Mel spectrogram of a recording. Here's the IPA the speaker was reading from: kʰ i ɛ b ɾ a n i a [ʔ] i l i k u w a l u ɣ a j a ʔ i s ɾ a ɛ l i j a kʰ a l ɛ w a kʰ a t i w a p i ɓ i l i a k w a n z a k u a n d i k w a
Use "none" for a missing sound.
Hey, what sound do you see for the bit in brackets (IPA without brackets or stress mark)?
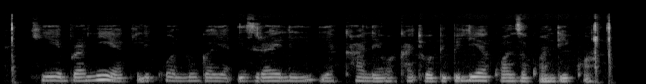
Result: k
